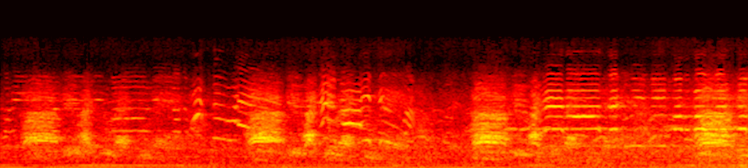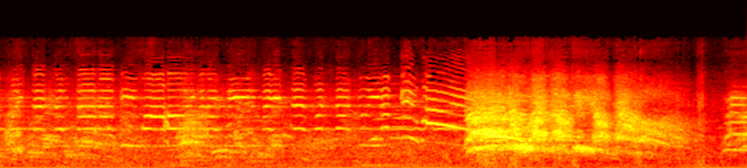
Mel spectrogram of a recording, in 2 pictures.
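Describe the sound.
Māori haka warriors chant and shout alongside a crowd at a royal welcome for Queen Elizabeth II on a marae. Massed voices ring out continuously, swelling louder near the end.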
